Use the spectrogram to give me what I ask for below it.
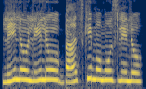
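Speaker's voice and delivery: high, loud, slow hawker's call; street hawker call. Acted. Girl selling bamboo momos calling to customers, loud slow call. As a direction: call out to the whole market.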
